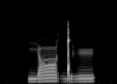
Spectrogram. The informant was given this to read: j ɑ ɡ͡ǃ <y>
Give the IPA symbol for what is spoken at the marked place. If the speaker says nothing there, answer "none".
y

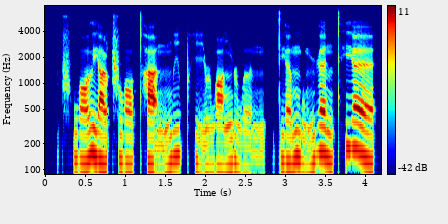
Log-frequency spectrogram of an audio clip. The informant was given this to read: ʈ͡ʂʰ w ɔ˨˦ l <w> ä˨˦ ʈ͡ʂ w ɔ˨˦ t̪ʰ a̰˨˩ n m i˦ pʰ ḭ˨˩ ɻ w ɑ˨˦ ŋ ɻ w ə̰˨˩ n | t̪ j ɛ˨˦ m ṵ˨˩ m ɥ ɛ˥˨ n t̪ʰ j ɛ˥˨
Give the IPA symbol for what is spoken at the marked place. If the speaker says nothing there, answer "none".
j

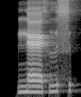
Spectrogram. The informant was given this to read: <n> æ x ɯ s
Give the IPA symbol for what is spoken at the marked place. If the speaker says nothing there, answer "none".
n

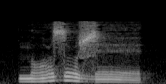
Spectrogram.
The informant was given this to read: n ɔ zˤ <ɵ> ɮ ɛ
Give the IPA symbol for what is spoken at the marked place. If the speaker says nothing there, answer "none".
o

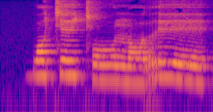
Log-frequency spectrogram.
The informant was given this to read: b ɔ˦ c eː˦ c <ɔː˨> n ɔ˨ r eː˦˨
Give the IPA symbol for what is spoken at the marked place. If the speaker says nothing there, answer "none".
oː˨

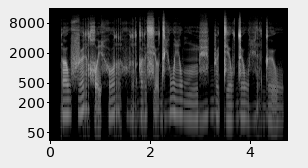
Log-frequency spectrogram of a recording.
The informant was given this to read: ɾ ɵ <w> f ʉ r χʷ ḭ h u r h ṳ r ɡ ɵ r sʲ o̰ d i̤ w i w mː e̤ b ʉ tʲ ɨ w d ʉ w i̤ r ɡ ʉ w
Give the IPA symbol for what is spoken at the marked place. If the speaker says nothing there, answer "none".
w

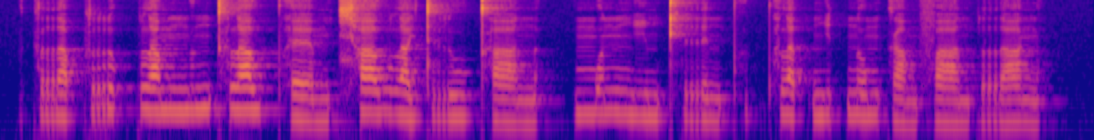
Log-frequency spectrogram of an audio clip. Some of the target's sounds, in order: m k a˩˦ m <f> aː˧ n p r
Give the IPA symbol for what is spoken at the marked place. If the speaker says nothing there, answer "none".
f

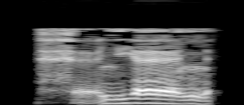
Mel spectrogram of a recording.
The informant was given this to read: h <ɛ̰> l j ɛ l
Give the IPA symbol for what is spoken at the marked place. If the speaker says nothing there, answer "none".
ɛ̰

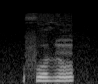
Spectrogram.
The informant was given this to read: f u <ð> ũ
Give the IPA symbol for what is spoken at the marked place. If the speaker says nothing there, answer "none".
ð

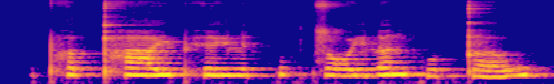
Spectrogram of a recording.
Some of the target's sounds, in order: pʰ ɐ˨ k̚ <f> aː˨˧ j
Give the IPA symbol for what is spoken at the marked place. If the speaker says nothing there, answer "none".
pʰ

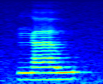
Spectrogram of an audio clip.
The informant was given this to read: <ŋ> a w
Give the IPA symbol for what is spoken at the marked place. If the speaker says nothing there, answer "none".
ŋ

